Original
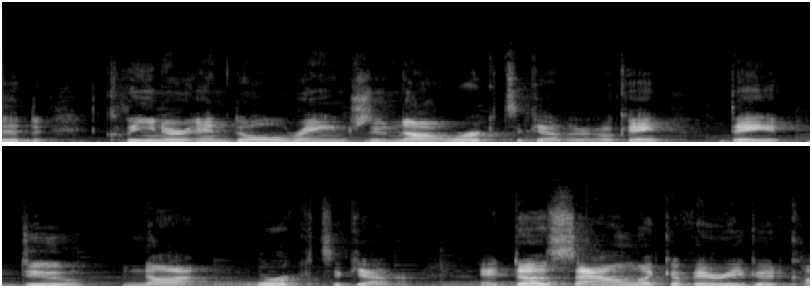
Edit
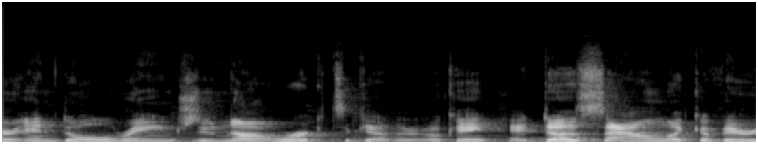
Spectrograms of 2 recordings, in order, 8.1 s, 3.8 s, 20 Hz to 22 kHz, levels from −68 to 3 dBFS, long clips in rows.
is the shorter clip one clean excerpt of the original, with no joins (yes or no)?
no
